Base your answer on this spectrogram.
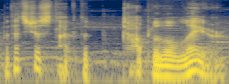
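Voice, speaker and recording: A man's voice: lowish voice, lively intonation, normal speed, gravelly, soft background music. A middle-aged man from Poland, interviewing in a thoughtful, searching way and often restarting his phrases. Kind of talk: reflective conversation.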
